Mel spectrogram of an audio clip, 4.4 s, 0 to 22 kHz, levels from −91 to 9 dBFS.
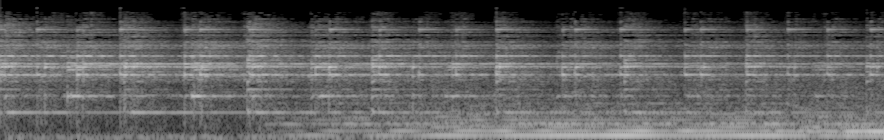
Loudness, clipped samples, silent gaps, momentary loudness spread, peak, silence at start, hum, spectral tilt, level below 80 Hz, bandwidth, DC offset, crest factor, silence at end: -17 LUFS; under 0.1%; none; 5 LU; -2 dBFS; 0 s; none; -2.5 dB/octave; -44 dBFS; 16.5 kHz; under 0.1%; 16 dB; 0 s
